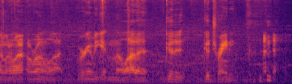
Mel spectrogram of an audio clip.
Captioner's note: laughs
